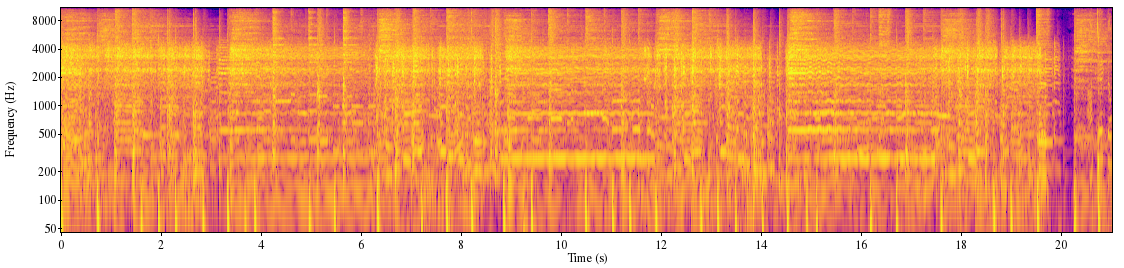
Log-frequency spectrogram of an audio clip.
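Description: Live rock band playing an instrumental passage: electric guitars with long held notes over bass guitar and a steady drum-kit beat.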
